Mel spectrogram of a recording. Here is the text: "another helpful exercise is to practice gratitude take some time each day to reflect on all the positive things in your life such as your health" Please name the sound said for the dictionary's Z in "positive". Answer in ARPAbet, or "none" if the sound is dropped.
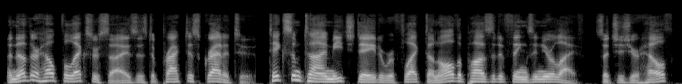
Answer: Z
